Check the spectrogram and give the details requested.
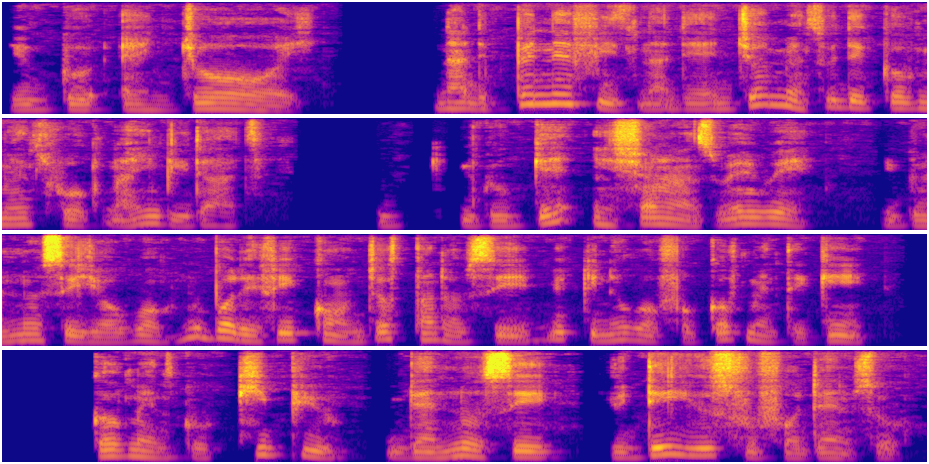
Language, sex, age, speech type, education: Nigerian Pidgin, male, 30-45, spontaneous, tertiary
